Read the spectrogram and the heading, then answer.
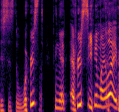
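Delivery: put-on, very high, hysterical wail through tears. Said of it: "she was hysterically crying".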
